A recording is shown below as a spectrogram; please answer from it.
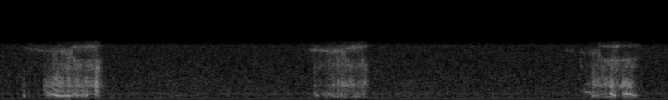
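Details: Teddy, a Corgi, asleep and snoring: three broad, raspy snorts roughly every three and a half seconds with quiet pauses between, nothing else audible.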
